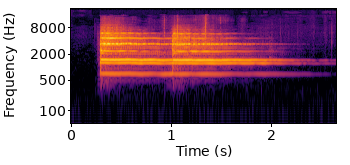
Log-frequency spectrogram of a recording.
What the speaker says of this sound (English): You will know it is time to turn the page when you hear Scuffy's bell ring, like this.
